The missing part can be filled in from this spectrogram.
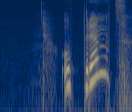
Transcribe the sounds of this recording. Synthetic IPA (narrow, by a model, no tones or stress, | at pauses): ʔɵpːɾœmt̪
